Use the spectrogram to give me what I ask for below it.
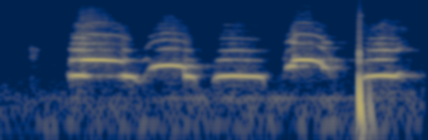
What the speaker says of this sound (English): I bought a penny whistle today, and this is the best I've learned so far.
